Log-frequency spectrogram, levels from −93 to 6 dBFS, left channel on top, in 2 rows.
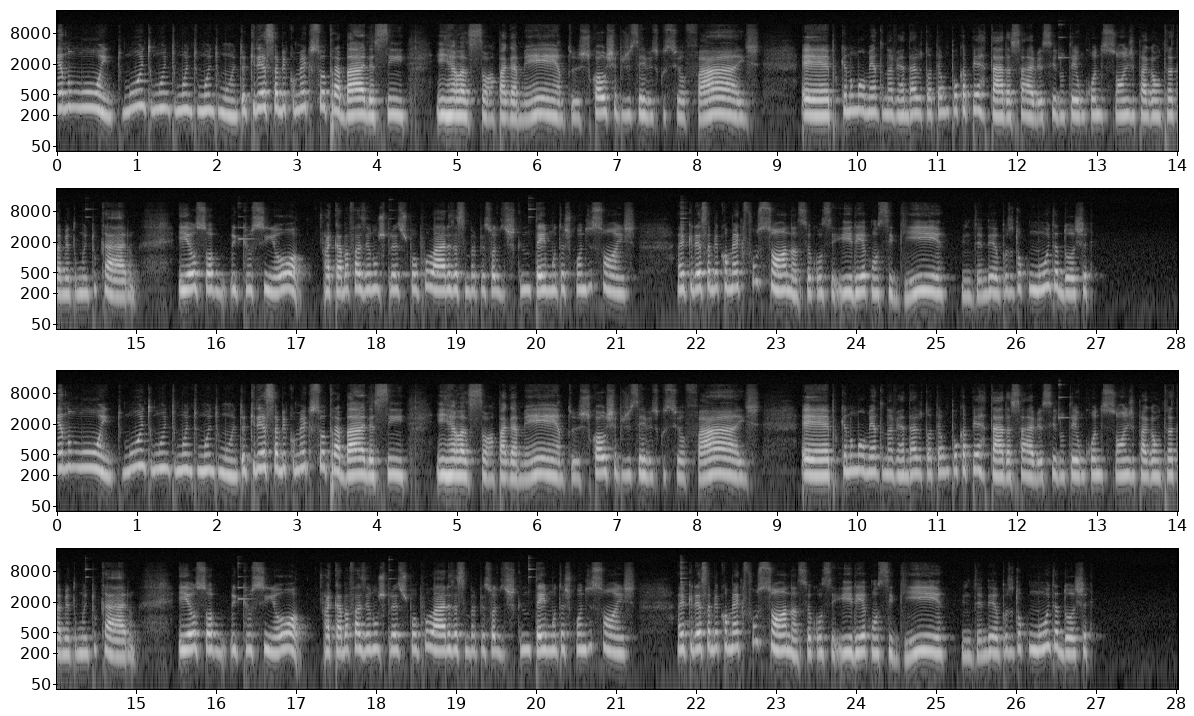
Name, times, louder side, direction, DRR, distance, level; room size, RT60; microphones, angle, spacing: voice 1, 0.0-8.8 9.3-17.1 17.3-21.2 21.8-27.0, equal, ahead, 0.4 m, -24 dB
sound 1, 12.5-12.9 14.4-14.5 16.3-16.6 18.2-18.3 19.9-20.1 21.8-22.9, right 4 dB, 25° right, 1.6 m, -49 dB
10.0 x 5.3 x 2.6 m
head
